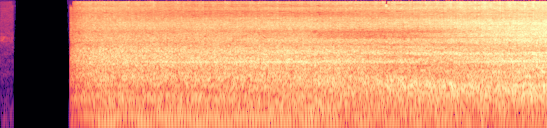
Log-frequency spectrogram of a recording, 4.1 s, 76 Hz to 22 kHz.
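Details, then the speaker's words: C5 Corvette LS1 after the accessory belt was refitted correctly to cure a squeal: a smooth, even idle with a steady low hum and no squeal or chirp; how it's supposed to sound. "And there we have it, how it's supposed to sound."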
